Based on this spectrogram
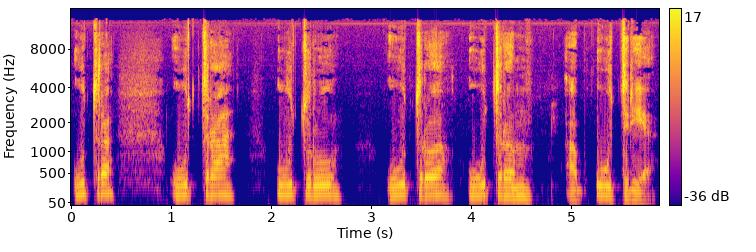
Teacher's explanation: Само же существительное утро сохраняет ударение на корне во всех формах, в единственном и, и во множественном числе, если оно употребляется без предлога.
